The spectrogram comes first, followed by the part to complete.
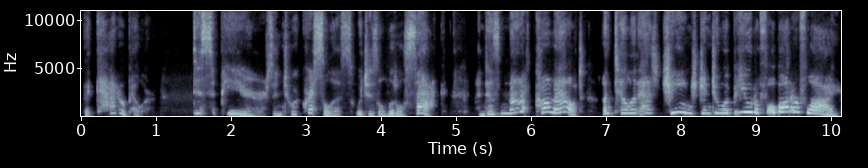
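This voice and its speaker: A woman reading a children's story aloud in a deliberate, expressive and emphatic way. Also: extremely high pitch. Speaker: storybook reader.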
